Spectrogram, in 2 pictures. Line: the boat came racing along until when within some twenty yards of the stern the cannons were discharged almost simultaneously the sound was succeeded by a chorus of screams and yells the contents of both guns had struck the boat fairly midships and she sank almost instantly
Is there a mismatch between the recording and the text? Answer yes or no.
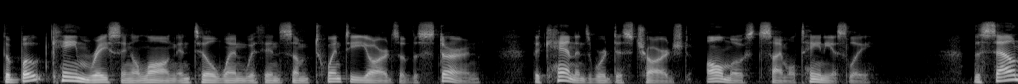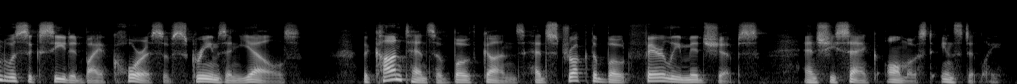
no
